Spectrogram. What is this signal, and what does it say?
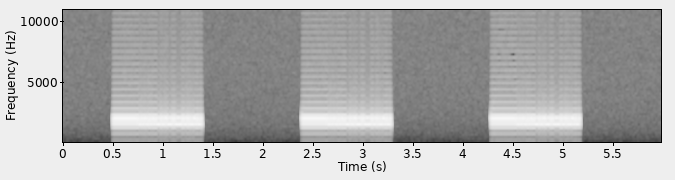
Emergency Alert System (SAME) tones (header bursts), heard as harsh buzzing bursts, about 520.83 baud.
